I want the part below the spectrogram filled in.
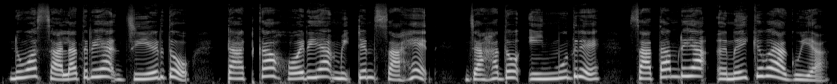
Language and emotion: Santali, happy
